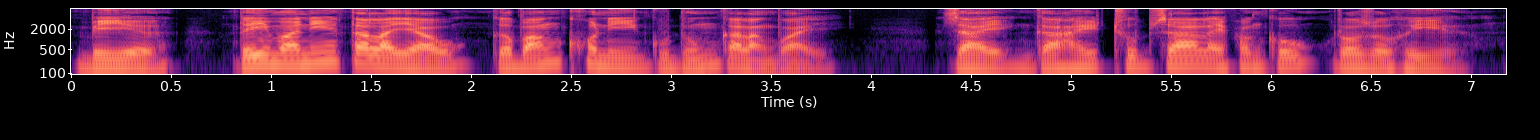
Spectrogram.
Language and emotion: Bodo, neutral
